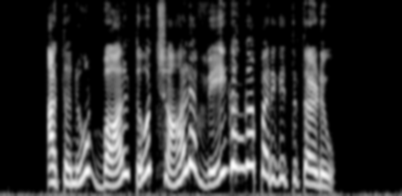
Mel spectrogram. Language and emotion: Telugu, surprised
